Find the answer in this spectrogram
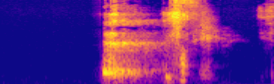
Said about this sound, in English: I'm about to sneeze.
